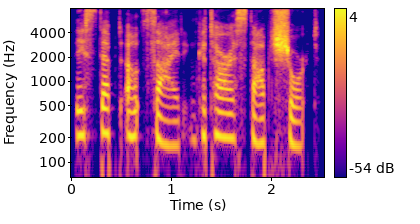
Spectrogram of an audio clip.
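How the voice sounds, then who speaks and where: A woman's voice: mid-range voice, unhurried, a bit bright, no echo, studio quality. A woman reading fan fiction aloud as scripted audiobook narration.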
